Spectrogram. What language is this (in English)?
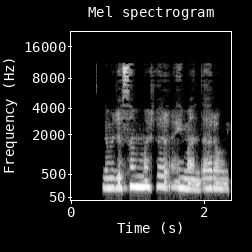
Pashto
